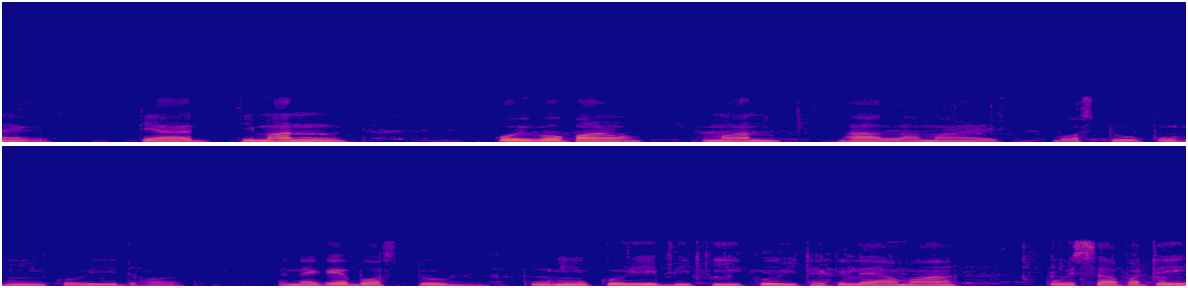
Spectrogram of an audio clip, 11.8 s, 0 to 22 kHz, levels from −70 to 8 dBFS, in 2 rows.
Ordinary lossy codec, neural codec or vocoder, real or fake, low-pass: none; codec, 16 kHz, 16 kbps, FreqCodec, larger model; fake; 7.2 kHz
